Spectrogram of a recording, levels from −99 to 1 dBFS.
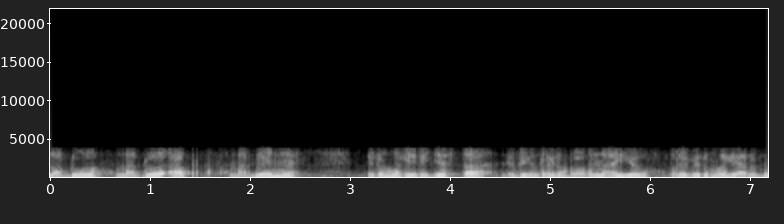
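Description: Throughout the speech, the RealAudio 14.4 codec squeezes the sound into a telephone-like band of roughly 200 Hz to 3.4 kHz, leaving it muffled and gargly. The heavy coding damage points to an 8 kbit/s stream. On a spectrogram, everything above 3.8 kHz is empty.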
